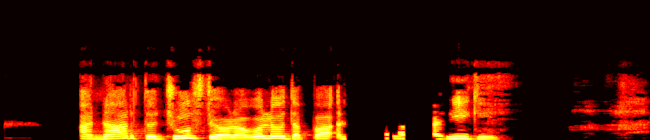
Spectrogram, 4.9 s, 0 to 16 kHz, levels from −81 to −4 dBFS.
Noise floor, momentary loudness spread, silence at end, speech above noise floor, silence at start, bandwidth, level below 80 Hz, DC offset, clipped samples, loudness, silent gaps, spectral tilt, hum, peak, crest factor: -41 dBFS; 12 LU; 0.05 s; 28 dB; 0.6 s; 9.4 kHz; -64 dBFS; under 0.1%; under 0.1%; -14 LUFS; 2.68-2.89 s, 3.06-3.25 s, 3.99-4.24 s; -4 dB/octave; none; 0 dBFS; 16 dB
